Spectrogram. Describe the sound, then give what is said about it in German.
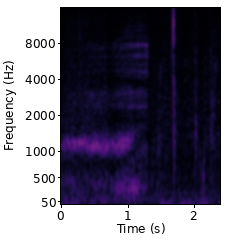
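A drawn-out, whistling slurp of lemon juice straight from a citrus press for about a second, followed by a few sharp lip smacks and wet clicks, with no talking. “Kurz, ich könnte es auch aus der Presse einfach ja, ein bisschen schlürfen.”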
